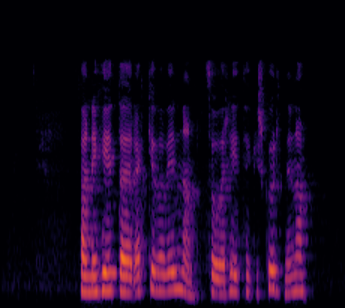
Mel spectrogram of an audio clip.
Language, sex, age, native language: Icelandic, female, 50-59, Icelandic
